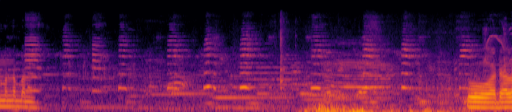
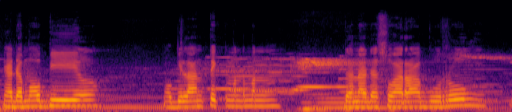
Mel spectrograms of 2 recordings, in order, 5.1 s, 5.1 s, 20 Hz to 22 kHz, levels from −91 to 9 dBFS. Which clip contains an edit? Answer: second; 1 cut; at 2.9 s

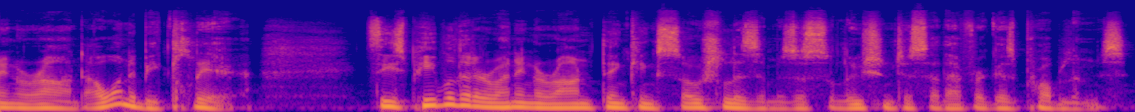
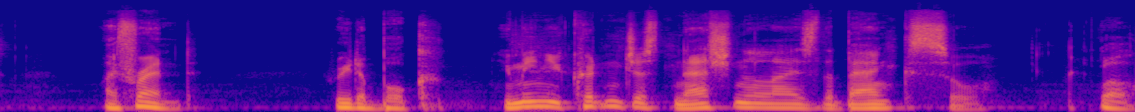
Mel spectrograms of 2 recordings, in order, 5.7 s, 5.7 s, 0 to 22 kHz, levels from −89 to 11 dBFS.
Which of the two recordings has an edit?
second; 1 cut; at 2.3 s

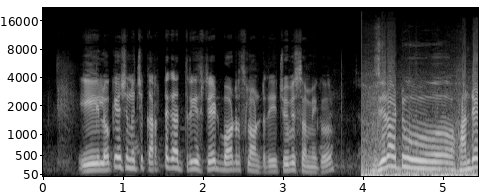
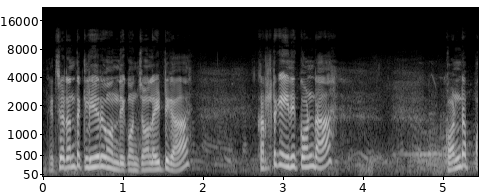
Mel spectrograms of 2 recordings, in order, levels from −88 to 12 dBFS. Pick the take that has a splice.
first; 1 cut; at 4.0 s

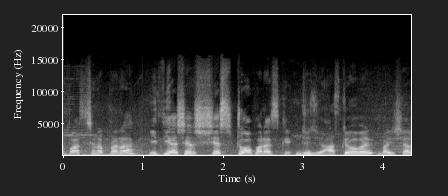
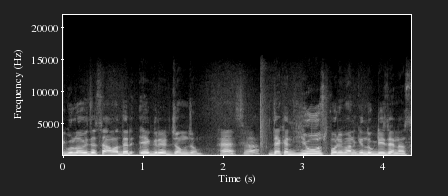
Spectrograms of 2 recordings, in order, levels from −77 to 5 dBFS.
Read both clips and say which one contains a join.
first; 1 cut; at 1.0 s

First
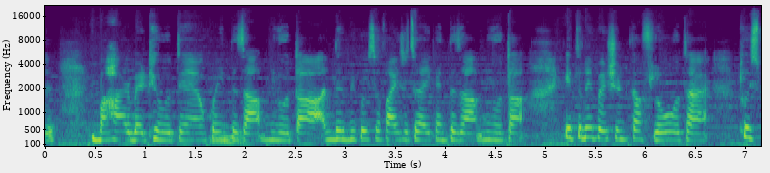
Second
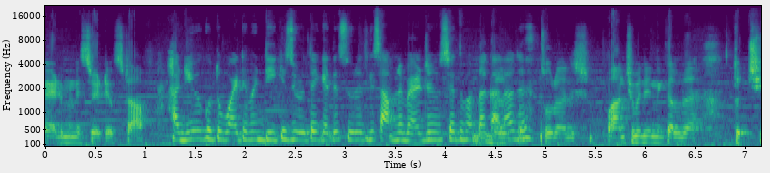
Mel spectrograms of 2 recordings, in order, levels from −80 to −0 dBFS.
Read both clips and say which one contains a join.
second; 2 cuts; at 1.1 s, 4.9 s

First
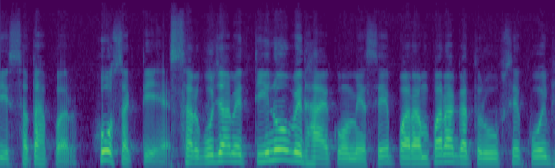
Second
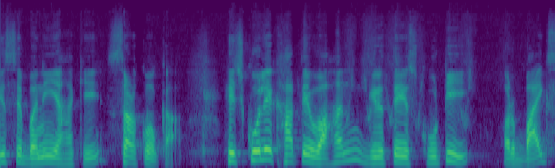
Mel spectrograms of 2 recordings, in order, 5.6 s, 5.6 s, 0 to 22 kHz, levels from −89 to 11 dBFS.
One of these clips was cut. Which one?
first; 1 cut; at 1.8 s

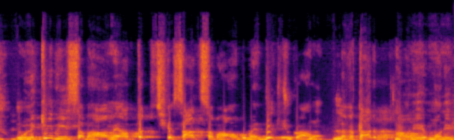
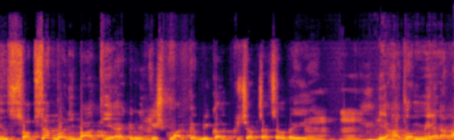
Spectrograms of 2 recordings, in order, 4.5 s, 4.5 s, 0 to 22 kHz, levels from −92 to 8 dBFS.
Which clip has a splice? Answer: first; 1 cut; at 3.2 s

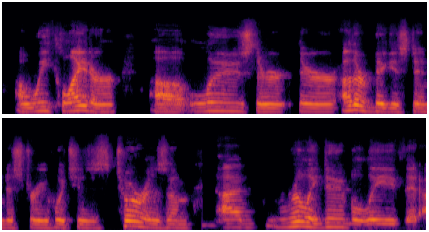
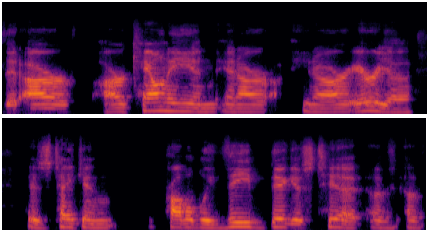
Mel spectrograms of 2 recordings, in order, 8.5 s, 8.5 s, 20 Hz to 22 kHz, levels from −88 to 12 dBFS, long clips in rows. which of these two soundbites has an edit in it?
first; 1 cut; at 6.3 s

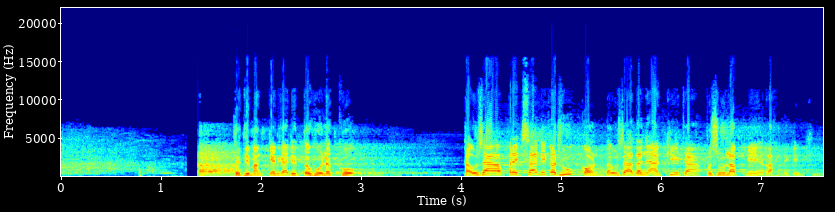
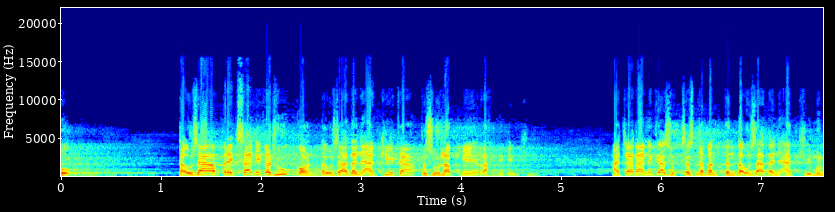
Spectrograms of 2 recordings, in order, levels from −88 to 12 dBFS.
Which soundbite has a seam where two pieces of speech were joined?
first; 1 cut; at 1.3 s

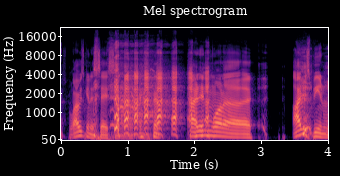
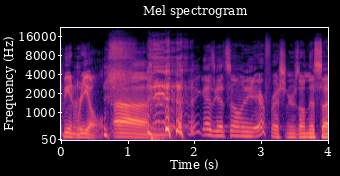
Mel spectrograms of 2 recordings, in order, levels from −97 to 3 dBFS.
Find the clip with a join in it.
second; 1 cut; at 2.0 s

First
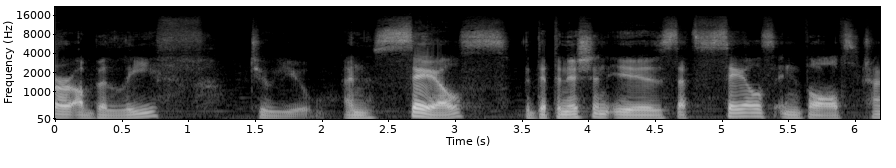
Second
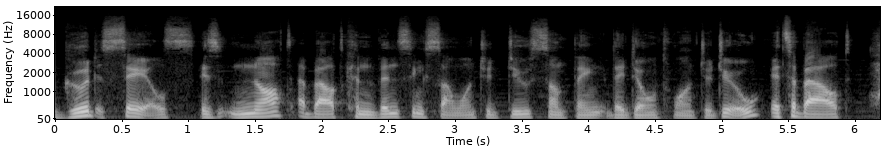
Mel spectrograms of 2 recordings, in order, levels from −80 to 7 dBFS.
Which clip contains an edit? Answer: second; 1 cut; at 5.3 s

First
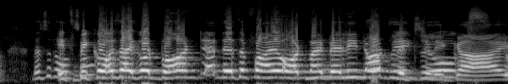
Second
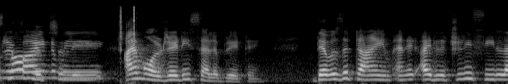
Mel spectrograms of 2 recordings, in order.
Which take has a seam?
second; 1 cut; at 1.1 s

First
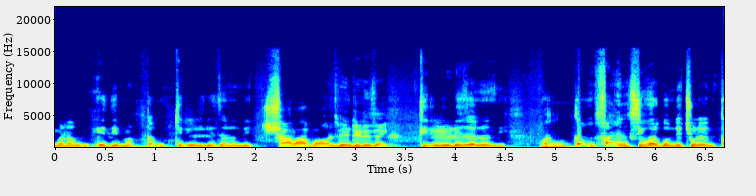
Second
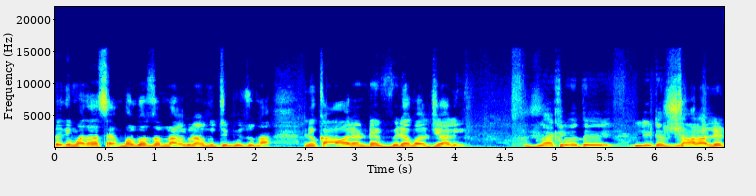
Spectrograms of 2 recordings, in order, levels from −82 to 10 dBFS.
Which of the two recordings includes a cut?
second; 1 cut; at 4.6 s

